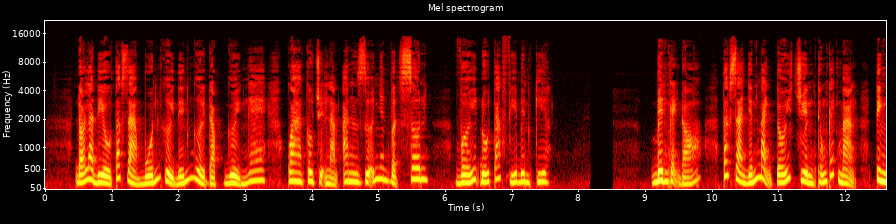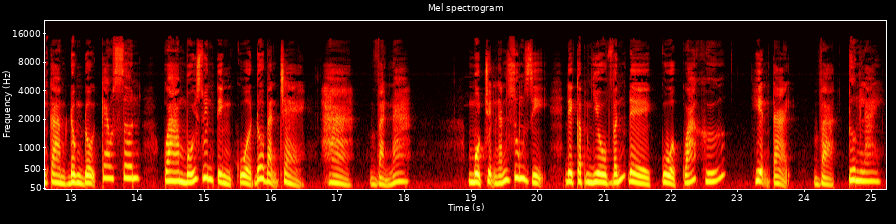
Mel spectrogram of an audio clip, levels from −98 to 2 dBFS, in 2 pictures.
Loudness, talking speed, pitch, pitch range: -24 LUFS, 175 wpm, 195 Hz, 175-220 Hz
